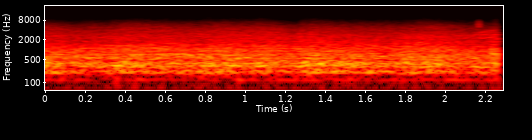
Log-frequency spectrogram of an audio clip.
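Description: A steady, even rushing noise of outdoor street-parade ambience on an old camcorder recording, with no single distinct sound standing out.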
